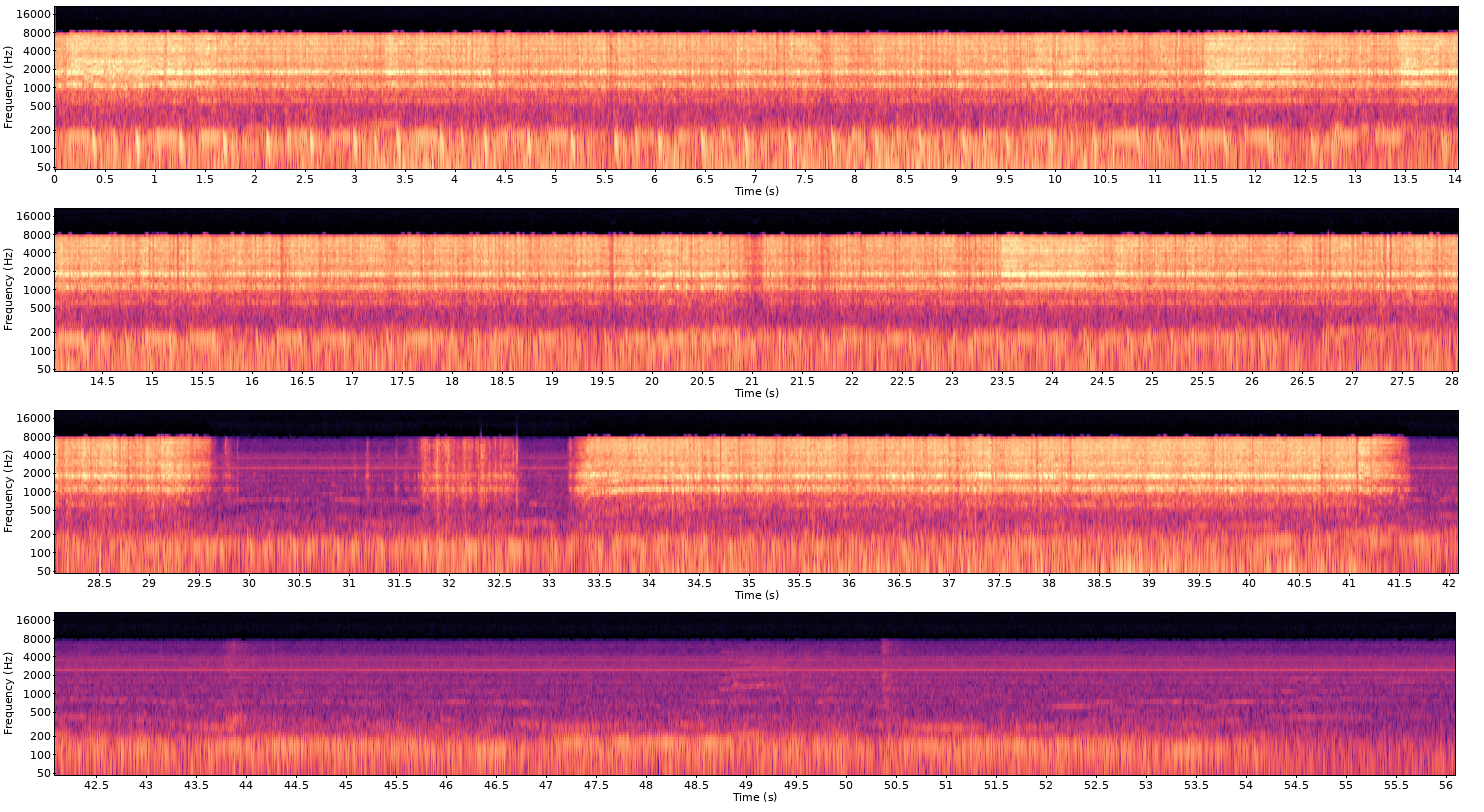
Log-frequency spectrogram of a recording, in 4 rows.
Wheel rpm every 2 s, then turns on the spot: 160, 160, 160, 160, 160, 160, 160, 160, 160, 160, 160, 160, 160, 160, 110, 0, 40, 160, 160, 160, 110, 0, 0, 0, 0, 0, 0, 0.
none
